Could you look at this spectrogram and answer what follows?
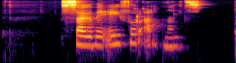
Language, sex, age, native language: Icelandic, female, 20-29, Icelandic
